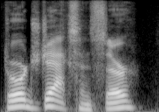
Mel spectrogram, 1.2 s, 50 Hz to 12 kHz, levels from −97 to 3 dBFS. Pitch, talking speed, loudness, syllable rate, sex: 140 Hz, 150 wpm, -16 LUFS, 5.1 syllables/s, male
